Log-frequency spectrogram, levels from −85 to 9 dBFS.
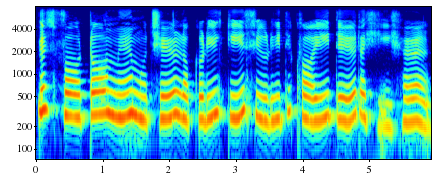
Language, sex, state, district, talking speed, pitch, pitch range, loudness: Hindi, male, Madhya Pradesh, Katni, 110 wpm, 265 Hz, 250-290 Hz, -15 LUFS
